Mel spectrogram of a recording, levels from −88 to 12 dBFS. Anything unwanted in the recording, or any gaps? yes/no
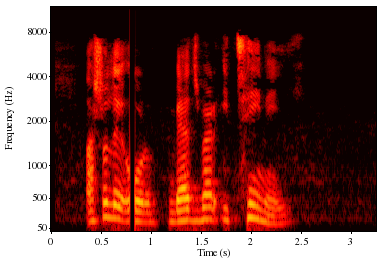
yes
